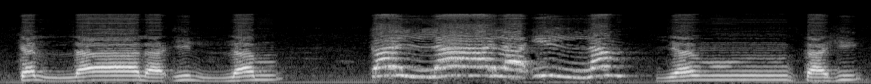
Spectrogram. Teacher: یہاں ادغام بغیر غنہ ہوگا اور میم پر اظہار ہوگا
